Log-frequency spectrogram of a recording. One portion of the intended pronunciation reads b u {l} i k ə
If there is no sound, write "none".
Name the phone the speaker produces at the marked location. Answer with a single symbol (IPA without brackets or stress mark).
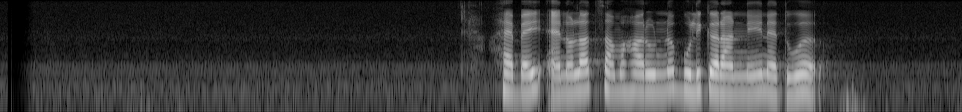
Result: l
